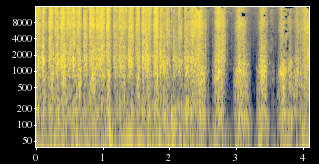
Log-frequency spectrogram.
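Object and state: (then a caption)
Foam microphone windscreen being scratched. Fingertips and nails scratch quickly over the top and sides of a dark, porous black foam microphone windscreen. The result is a dense, continuous low rumbling scratch, with nearly all its energy in the low end. Toward the end it breaks into a few brief, uneven bursts.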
